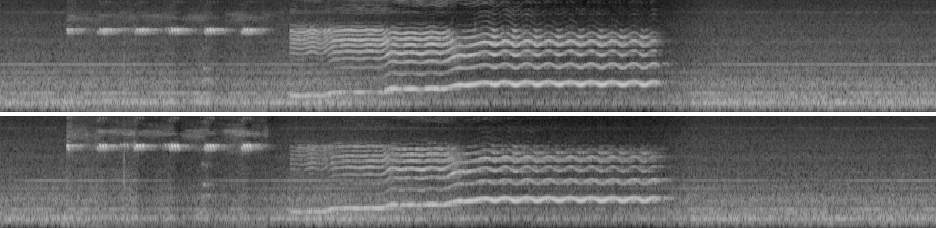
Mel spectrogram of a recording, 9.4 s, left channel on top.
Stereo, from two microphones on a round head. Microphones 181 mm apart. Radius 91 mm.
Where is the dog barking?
40° right (ahead or behind), 3 m; by 2.7 s 60° right (ahead or behind), 1.7 m.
